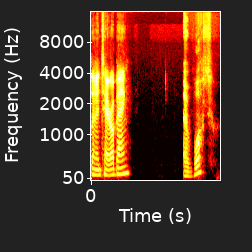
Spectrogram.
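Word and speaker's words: interrobang: followed by a question mark is called an Intero bang a what it's called it's called an Intero bang how do you spell it I'll put it in chat i n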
